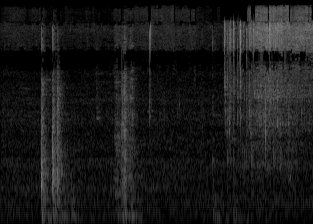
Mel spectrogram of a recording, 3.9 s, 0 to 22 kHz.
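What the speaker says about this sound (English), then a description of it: "I added an additional 2 cups of water that I just pulled from my" Water poured from a container into a soup pot of chicken for homemade chicken noodle soup, arriving in a couple of splashy bursts and then settling into a steady, softer hiss of running liquid.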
